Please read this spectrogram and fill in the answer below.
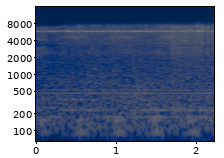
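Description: Steady background hiss from an open video-call microphone, with a continuous high-pitched trill held on one note throughout.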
